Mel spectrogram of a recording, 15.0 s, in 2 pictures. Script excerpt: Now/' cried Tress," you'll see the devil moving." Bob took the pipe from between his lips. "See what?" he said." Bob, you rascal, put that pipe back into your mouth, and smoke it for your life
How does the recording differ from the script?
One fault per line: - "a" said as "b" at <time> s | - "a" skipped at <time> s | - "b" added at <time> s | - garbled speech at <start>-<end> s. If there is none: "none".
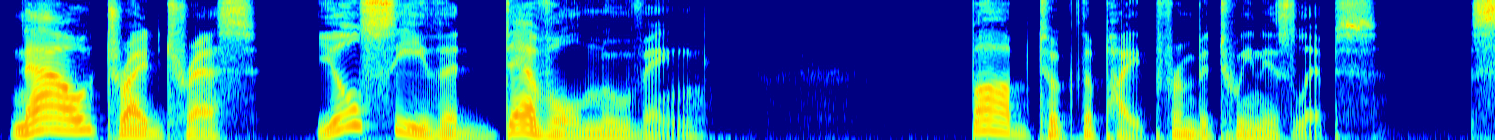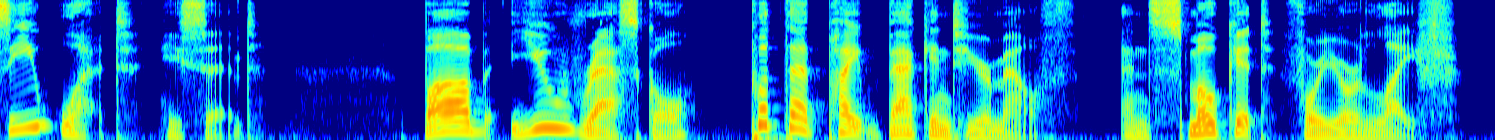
- "cried" said as "tried" at 0.5 s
